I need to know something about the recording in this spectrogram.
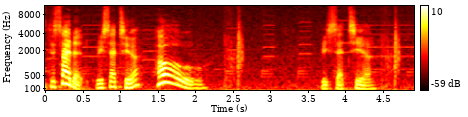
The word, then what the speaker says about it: Recettear: Recettear. Ho! Recettear. Mispronounce it even slightly and... Racketeer? Racket? Okay, so... I guess it's Recettear? According to them.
